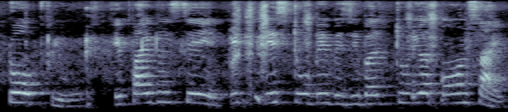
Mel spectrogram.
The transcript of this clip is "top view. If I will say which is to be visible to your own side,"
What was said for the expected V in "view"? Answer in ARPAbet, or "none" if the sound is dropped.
F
